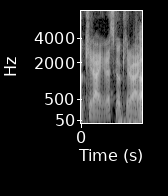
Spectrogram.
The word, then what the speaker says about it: Kiraly: K-R-A-L-J. Google, he's a cool guy, man. But let's go Kiraly. – I appreciate that. – Yeah, Gábor Kiraly. – How do you spell it? – Kiraly. K-I-R-A-L-Y.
